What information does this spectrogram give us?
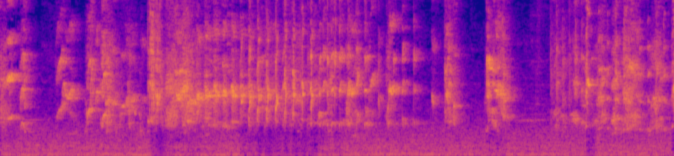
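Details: Pet lovebirds in their daily routine give sharp shrill chirps and fast chattering runs, several birds calling over one another almost without pause, a faint low hum in the background.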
